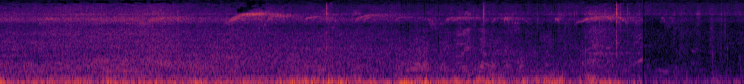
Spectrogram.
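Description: Bicycle tyres rumble and rattle over cobblestones.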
